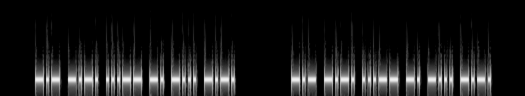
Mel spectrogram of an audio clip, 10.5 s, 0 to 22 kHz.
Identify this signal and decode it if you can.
Morse code, heard as a keyed tone, about 22 wpm, 700 Hz. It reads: KC3NBC KC3NBC
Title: USA Call Signs - 6 Characters - Repeated 2x - 22wpm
